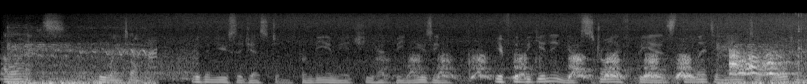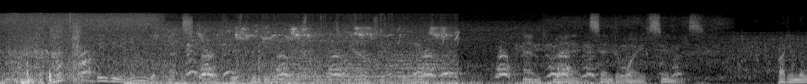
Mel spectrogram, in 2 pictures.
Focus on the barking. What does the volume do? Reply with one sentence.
The volume of the barking goes up, then down.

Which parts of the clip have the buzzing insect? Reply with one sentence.
The buzzing insect can be heard from 0.0 to 2.0 s and from 9.4 to 12.7 s.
